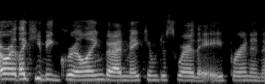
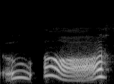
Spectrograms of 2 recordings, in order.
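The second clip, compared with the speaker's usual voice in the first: mock whimpering aw; 3 semitones higher than usual. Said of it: "It's like".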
